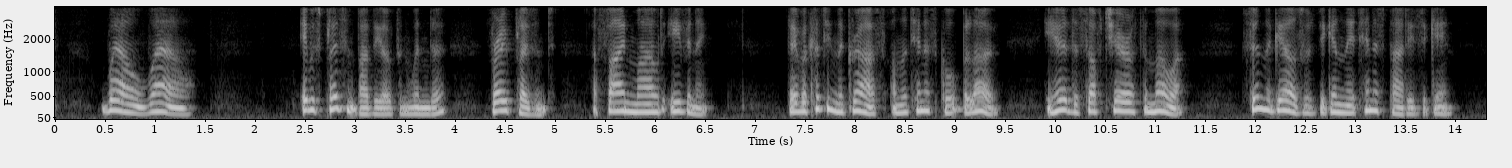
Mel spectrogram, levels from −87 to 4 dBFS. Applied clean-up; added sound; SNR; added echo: none; none; none; none.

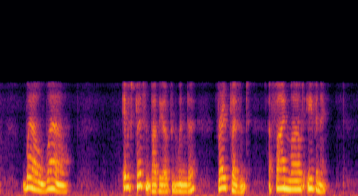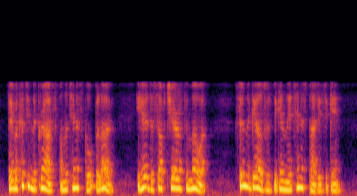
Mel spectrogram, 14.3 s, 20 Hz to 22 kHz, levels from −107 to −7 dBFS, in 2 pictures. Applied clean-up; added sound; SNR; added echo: none; none; none; reverberation time 0.3 s.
